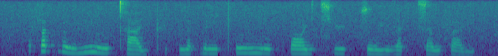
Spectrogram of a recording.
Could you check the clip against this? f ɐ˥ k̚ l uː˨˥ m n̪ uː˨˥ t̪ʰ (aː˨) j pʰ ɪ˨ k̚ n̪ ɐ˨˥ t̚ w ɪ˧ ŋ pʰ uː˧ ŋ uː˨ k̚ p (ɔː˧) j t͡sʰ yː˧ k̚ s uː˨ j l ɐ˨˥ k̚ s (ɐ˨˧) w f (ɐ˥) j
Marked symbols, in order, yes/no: no, yes, no, no

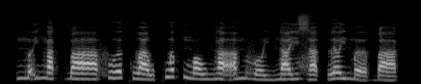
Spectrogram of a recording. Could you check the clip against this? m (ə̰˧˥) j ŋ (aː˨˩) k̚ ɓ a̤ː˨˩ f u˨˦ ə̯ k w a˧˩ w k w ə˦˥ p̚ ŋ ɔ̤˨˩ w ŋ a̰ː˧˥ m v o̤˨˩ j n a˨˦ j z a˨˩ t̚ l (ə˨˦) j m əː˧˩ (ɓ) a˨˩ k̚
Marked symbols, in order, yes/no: yes, no, no, yes

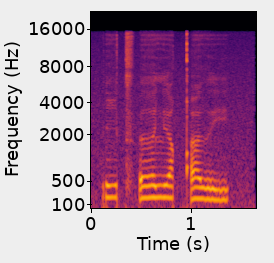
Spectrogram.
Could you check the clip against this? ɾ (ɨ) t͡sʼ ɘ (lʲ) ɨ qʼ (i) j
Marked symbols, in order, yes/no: no, yes, no

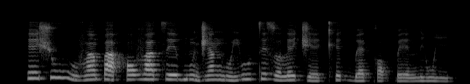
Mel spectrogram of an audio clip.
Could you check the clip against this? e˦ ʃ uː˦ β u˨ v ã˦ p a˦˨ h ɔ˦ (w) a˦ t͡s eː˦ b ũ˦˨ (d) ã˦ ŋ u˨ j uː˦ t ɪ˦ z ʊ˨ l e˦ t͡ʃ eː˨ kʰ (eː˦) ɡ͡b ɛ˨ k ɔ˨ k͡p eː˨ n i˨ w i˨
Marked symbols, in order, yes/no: no, no, no

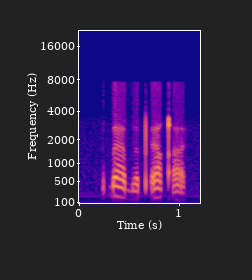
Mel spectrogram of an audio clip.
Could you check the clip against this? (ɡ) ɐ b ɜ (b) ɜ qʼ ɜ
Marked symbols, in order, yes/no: no, no

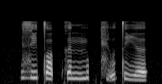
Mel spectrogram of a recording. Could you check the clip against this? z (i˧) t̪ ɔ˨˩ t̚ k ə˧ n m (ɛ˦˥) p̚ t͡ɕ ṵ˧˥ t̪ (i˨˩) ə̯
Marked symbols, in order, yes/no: yes, no, yes

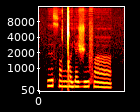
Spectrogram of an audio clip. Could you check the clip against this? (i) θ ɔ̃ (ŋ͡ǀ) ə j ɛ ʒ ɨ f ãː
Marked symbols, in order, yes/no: no, yes

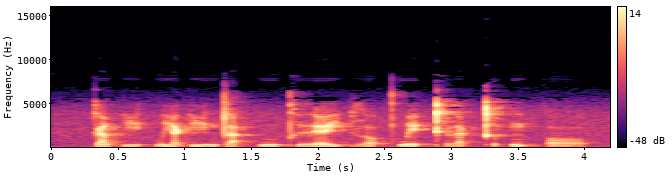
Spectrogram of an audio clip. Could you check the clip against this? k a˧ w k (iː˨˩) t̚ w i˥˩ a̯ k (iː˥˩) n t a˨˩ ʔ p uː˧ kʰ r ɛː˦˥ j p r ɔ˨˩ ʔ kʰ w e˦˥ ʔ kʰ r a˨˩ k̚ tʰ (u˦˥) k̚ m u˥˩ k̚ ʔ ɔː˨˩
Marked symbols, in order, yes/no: yes, no, no

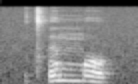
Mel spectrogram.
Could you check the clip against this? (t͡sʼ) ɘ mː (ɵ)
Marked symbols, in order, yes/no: yes, no

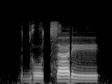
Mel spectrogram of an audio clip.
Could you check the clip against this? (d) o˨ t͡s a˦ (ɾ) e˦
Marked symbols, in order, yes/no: yes, yes

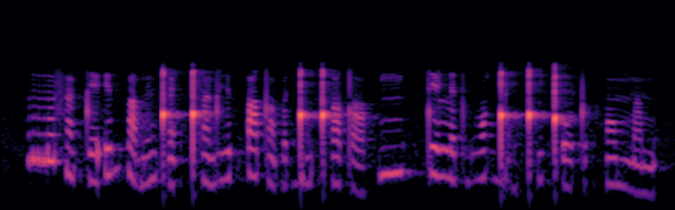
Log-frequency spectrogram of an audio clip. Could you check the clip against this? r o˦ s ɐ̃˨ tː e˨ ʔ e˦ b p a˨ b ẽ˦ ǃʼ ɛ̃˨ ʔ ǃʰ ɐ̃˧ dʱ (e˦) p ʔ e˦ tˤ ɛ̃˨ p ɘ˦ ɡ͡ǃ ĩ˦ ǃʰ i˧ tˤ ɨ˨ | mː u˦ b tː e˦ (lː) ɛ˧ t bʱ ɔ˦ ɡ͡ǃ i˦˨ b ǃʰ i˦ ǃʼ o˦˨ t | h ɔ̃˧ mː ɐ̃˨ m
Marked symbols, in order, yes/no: yes, yes

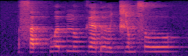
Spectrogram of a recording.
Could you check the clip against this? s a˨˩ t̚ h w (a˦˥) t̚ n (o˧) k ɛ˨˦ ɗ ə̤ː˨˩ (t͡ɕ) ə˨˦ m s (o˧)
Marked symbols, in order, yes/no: no, no, yes, yes

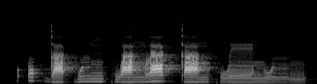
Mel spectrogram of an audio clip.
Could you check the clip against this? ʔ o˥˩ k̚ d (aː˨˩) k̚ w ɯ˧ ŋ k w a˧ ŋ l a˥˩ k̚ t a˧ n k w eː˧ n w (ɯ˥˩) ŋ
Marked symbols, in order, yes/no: no, no

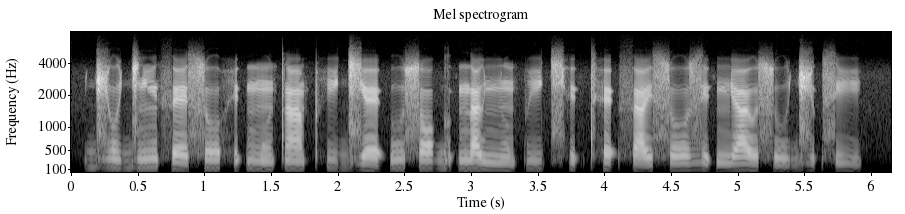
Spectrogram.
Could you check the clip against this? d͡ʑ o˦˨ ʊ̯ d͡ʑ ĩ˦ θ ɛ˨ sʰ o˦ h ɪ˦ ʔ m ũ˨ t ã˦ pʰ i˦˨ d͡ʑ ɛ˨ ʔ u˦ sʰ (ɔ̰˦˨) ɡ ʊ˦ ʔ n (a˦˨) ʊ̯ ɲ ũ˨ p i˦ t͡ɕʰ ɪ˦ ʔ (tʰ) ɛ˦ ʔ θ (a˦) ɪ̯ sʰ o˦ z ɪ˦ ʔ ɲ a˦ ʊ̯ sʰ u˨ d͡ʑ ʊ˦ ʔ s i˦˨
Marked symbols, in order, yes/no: no, yes, yes, no

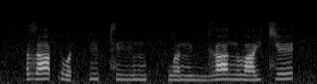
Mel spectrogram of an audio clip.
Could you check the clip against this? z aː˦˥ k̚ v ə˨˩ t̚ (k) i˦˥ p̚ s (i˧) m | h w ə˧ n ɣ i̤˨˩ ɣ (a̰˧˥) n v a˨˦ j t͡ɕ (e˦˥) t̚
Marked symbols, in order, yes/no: yes, yes, no, yes

